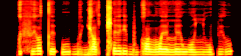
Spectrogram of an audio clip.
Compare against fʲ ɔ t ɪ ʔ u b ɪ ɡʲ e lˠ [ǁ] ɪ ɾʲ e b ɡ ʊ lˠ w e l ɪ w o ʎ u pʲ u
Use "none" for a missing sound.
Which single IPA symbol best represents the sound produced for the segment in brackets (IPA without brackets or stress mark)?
ǁ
